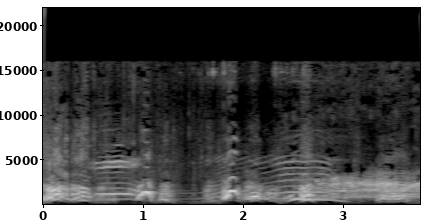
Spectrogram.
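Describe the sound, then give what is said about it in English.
A dog chasing birds, near a goat, barks and yips in quick, excited bursts, its high, whiny yelps rising and falling in pitch and overlapping one another, with agitated voices mixed in. “What's crazy is the dog's chasing the birds until the birds make the goat mad.”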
